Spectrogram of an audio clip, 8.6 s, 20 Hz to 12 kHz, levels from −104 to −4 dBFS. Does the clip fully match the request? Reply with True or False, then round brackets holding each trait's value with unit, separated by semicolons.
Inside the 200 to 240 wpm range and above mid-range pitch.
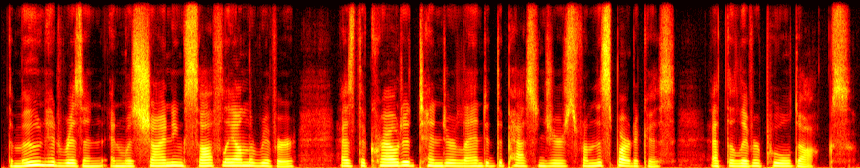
False (175 wpm; 200 Hz)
